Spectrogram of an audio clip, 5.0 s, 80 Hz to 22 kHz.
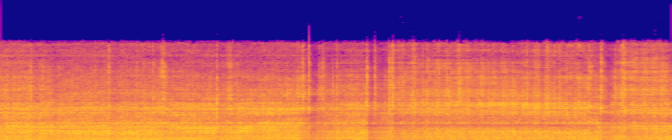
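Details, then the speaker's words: YD100 two-stroke on a motorized bicycle, first test after ramped-piston work, riding: raspy buzz drops out twice then picks back up, jerking rider forward as if the engine froze while still running; cause unknown. "something just jerked me forward holy crap but it was still running it was like the engine stopped and froze and kept running"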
